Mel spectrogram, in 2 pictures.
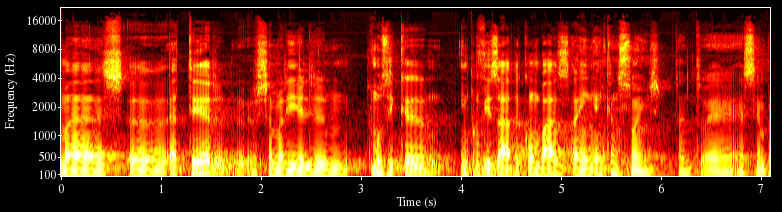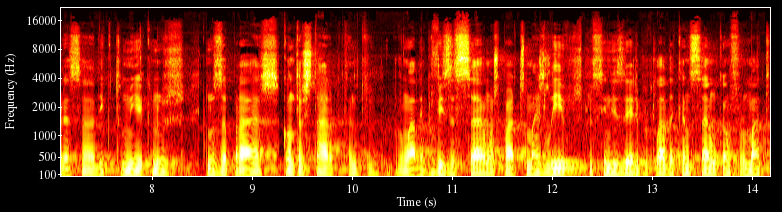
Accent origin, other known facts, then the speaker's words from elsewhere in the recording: Estarreja, Centre, Portugal; Esta sala representa a sala onde eu cresci, vi os primeiros concertos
